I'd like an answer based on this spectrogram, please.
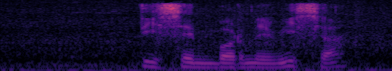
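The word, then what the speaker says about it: Bornemisza: en Madrid el Museo Nacional dicen borne Micha pronunciado borne visa es una pinacoteca de maestros antiguos y modernos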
